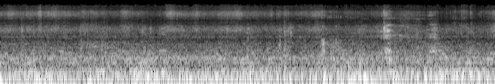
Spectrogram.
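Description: Passenger train running at speed, heard from inside the carriage as a steady low rumble of wheels and car body.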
